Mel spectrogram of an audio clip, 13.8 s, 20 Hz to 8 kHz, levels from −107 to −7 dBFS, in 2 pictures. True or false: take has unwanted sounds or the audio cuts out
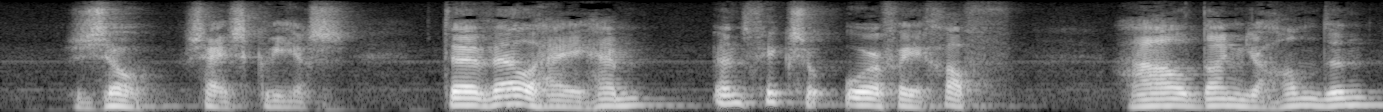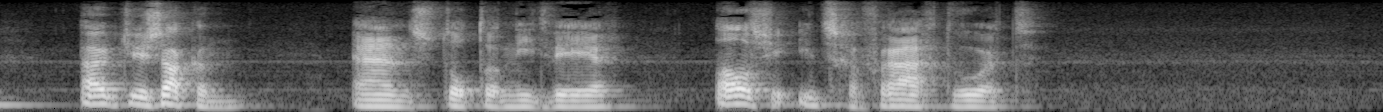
false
